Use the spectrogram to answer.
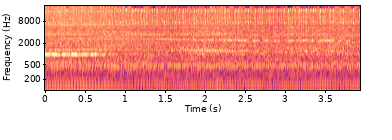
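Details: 2011 BMW N55, warm engine, just after oil pan gasket replacement: thin steady whine near passenger-side firewall over a rough surging idle, lingering 1–2 s after shutoff; steering softer, traction light flickers; source unknown.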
